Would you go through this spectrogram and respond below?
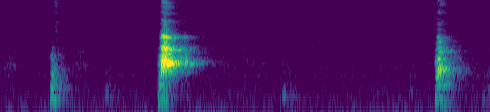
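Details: Indoor pen of Cavalier King Charles Spaniel puppies: three separate yappy barks, a soft one, a loud ringing one a second later, then a medium bark after a long quiet pause.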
